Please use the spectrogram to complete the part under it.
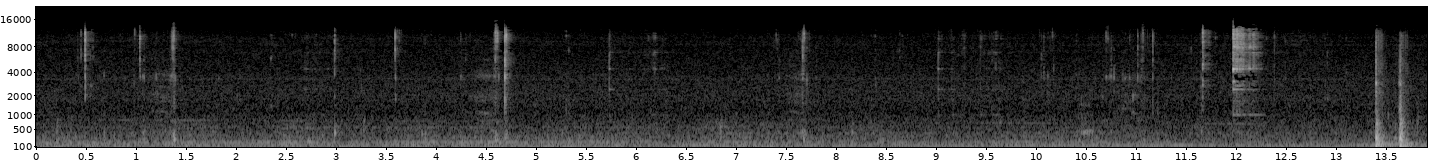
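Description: A man chews and crunches food close by.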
